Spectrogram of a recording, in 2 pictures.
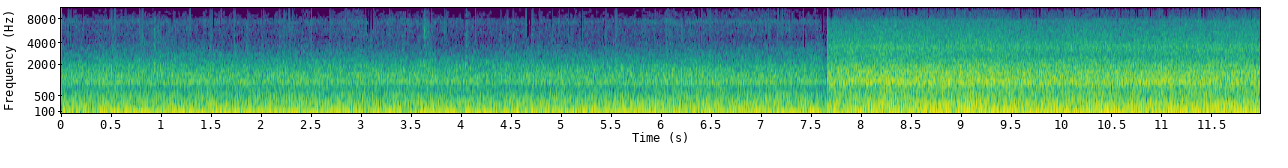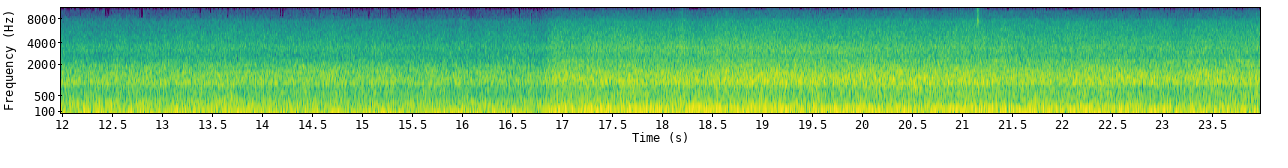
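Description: Interior cabin noise of a 1988 Mercedes 260E W124 (2.6-litre straight-six, automatic) cruising at steady speed: a steady drone heard from inside the car. It is edited into three takes at rising speed, stepping up in loudness about 8 seconds in and again about 17 seconds in. The last take is at 120 km/h, where the meter reads about 64 dBA.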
